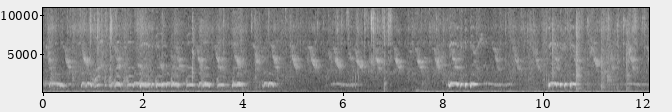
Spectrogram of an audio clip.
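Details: Zebra dove song meant to lure other zebra doves to call: rolling trilled coo phrases, a long run at the start, then shorter bursts after a quiet pause, with faint high chirping and a low hum behind.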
